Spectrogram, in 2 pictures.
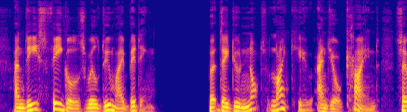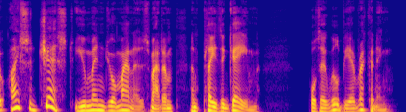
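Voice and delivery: plain

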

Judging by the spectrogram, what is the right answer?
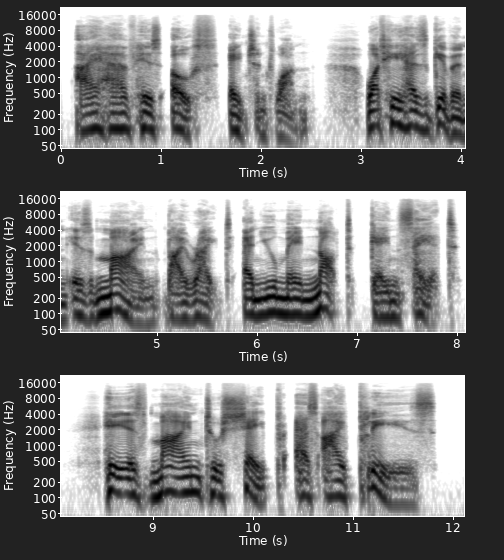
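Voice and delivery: ordinary delivery

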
